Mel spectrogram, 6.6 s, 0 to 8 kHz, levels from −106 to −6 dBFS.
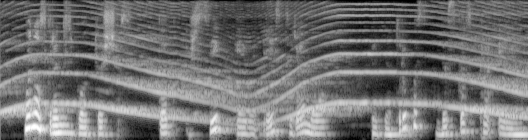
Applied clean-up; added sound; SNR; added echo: classical method log-MMSE.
